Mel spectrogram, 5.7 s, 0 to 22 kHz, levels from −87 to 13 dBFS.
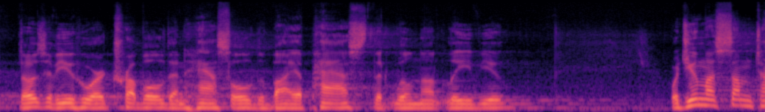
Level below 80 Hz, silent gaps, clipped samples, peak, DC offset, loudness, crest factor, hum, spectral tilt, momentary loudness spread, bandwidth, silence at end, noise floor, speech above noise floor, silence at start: -54 dBFS; none; under 0.1%; -4 dBFS; under 0.1%; -21 LUFS; 18 dB; none; -6 dB/octave; 6 LU; 17.5 kHz; 0 s; -48 dBFS; 28 dB; 0 s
